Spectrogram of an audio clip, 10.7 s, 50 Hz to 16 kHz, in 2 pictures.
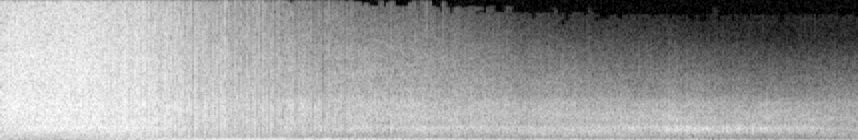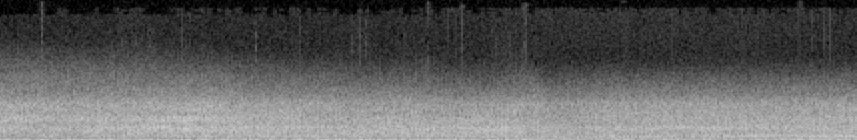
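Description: Swiss F/A-18C Hornet's twin General Electric F404 turbofans in afterburner on a takeoff run, passing close by. The roar is loudest in the first two seconds, then fades as the jet climbs away and the high end falls off.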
